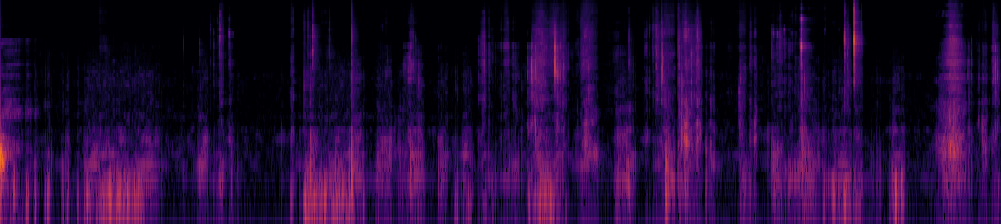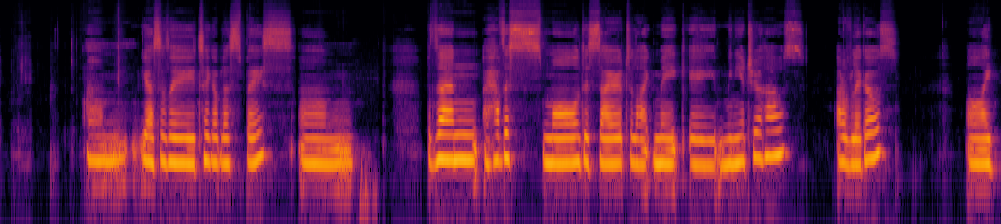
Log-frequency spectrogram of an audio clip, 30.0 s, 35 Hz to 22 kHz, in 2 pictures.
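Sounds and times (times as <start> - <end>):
plastic bricks clicking together: 11.6 - 13.0.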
